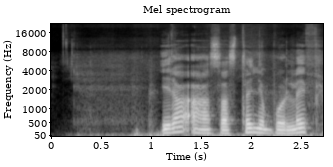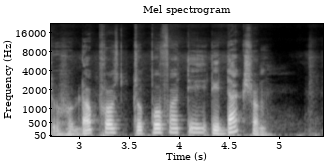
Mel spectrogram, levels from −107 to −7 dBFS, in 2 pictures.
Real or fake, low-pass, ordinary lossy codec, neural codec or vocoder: real; none; none; none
